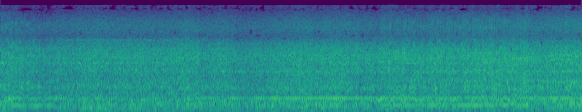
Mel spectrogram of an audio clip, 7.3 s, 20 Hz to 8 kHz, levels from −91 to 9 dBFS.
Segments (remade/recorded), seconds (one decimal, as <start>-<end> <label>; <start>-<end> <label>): 0.0-0.7 remade; 0.7-4.7 recorded; 4.7-6.6 remade; 6.6-7.3 recorded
